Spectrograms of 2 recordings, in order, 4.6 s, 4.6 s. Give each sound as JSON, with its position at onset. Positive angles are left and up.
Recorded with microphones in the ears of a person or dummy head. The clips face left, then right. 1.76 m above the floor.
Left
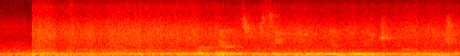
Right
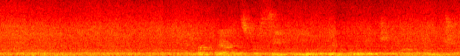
{"t": 2.0, "sound": "a woman speaking", "side_deg": -35, "distance_m": 1.2}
